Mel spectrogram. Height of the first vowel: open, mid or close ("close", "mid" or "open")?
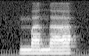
open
